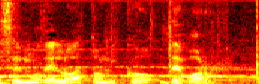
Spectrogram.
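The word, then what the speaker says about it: Bohr: ya es viejo es el modelo atómico de bor se escribe b o H R y esto ya no pinta bien pero a ver Trataré de que se vea Okay aquí tenemos el modelo atómico de bor en el centro están los electrones y los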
